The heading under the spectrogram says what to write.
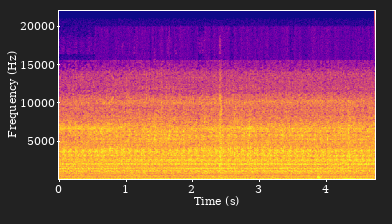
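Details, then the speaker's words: Low, lumpy idle that never settles, with sharp intake pop, from a Toyota AE86 Levin first starting after a new fuel pump install; backfiring heavily, owner suspects spark or intermittent fuel, possibly the fuel filter. "gonna try one time up no it's all right it's like backfiring like crazy yep so i gotta check it out but at least we got the car started"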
